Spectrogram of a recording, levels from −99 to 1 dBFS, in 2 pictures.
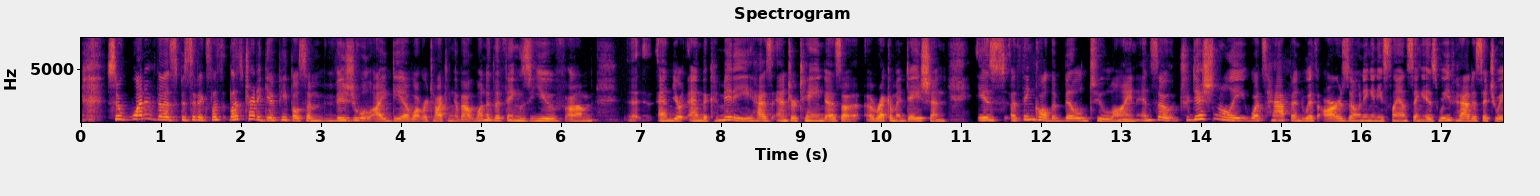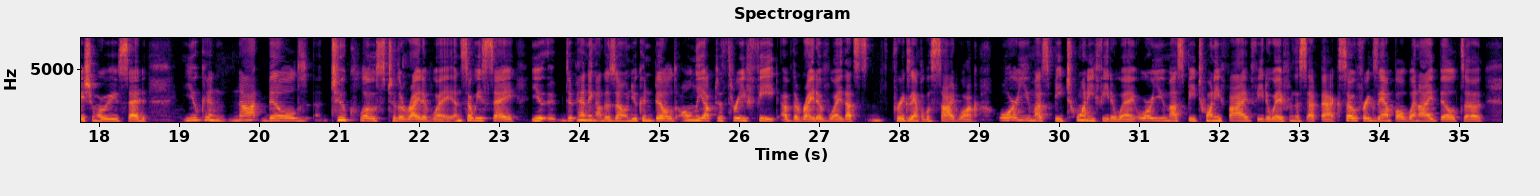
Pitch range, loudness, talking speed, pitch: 175-220 Hz, -29 LUFS, 210 wpm, 195 Hz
